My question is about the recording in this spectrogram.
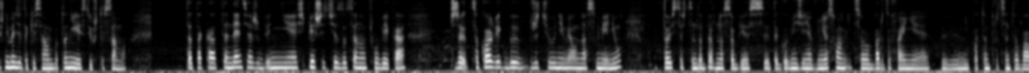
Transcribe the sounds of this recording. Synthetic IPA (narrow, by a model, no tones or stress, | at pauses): juʂɲɛbɛɲd͡ʑɛt̪akʲɛsamɔbɔt̪ɔɲɛjɛst̪juʂt̪ɔsamɔ | t̪at̪akat̪ɛnd̪ɛnt̪sʲjaʐɛbɘɲɛɕpʲjɛʂɘt͡ɕɕɛzɔt̪sɛnɔ̃w̃t͡ʂwɔvʲjɛka | t͡ʂʐɛt̪sɔkɔlvʲjɛɡbɘvʐɘt͡ɕuɲɛmʲjawnasumʲjeɲu | t̪ɔjɛst̪sɔɕt̪sɔnapɛvnɔsɔbʲjɛst̪ɛɡɔvʲjẽʑeɲavɘɲɔswamḭt̪sɔbaɾd̪zɔfajɲɛmʲipɔt̪ɛmpɾɔt̪sɛnt̪ɔva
